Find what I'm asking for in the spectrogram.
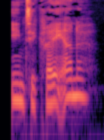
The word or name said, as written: integrerende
